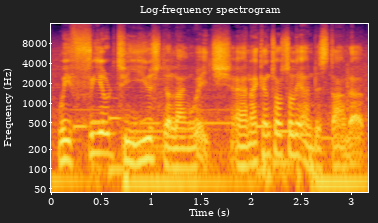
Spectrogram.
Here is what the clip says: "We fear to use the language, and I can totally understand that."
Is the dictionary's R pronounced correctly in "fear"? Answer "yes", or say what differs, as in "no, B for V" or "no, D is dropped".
no, L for R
